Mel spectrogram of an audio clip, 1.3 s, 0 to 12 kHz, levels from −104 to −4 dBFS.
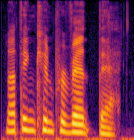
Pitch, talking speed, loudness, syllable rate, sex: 200 Hz, 180 wpm, -18 LUFS, 5.3 syllables/s, female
